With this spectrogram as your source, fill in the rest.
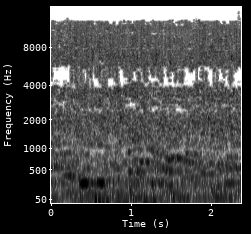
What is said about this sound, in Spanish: La cantidad de agua es tal que en algunas casas, como la imagen a la que corresponde este sonido, ese agua se cuela por las paredes y los enchufes de las viviendas ante ríos y embalses que están al límite y suelos incapaces de absorber nada más.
